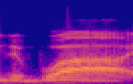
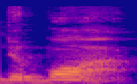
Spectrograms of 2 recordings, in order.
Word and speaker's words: Du Bois: Du Bois is not somebody that a lot of young black folk admire, but they admire Booker T.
